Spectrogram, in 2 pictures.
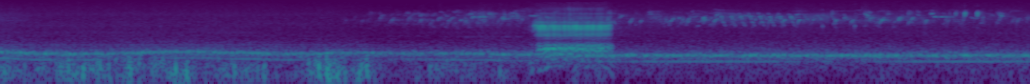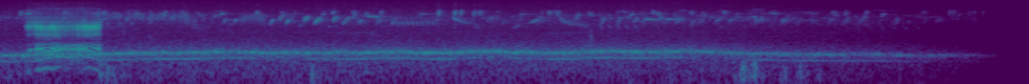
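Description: A sheep bleating twice, about five and a half seconds in and again about eleven seconds in. Underneath are a steady low hum and faint high chirping, and everything fades out near the end.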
